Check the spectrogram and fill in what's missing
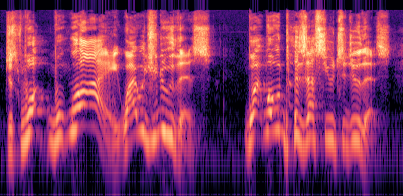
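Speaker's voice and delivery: high, pleading disbelief; incredulous. Real, not acted. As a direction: ask it as if you cannot believe it. Incredulous ranting questions at Trump.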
